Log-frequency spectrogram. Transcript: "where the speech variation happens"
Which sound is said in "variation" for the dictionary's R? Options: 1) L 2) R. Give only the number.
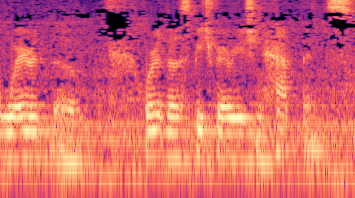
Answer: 2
